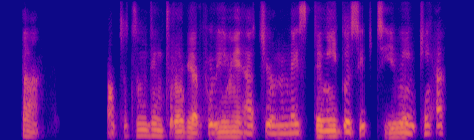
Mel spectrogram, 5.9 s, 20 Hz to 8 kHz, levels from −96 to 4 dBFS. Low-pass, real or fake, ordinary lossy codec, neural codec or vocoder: none; fake; none; codec, 16 kHz, 1 kbps, FreqCodec, smaller model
